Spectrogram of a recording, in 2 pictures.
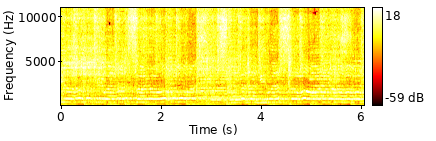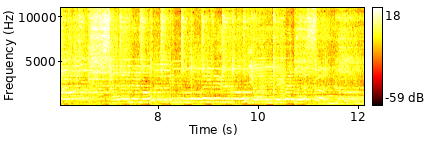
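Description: A woman singing a Korean pop song live into a microphone over a backing track with a steady beat, amplified through stage speakers.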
